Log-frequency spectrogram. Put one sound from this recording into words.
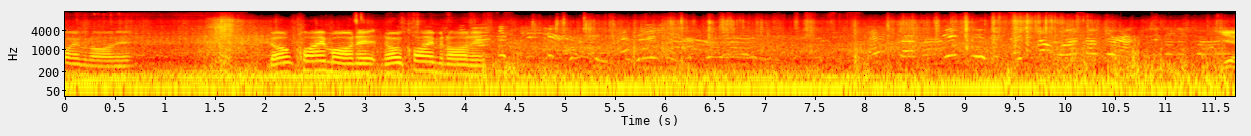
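Children talk and call out excitedly nearby.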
